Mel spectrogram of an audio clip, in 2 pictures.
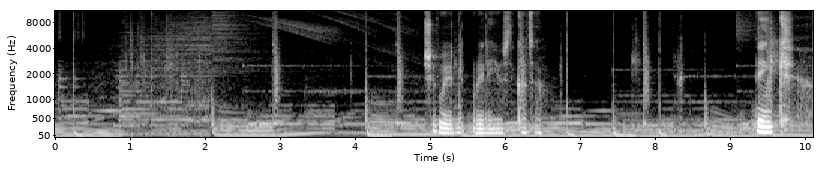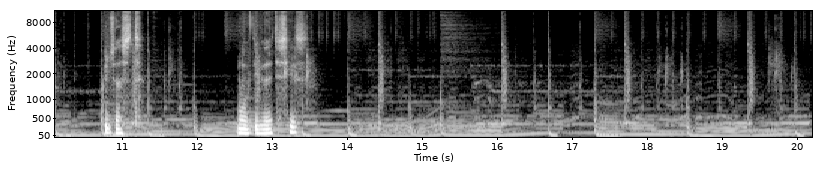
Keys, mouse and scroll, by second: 1.0 alt+x, 1.6 alt+x, 2.0 alt+x, 2.4 alt+x, 3.1-3.9 shift+middle drag, 3.9 scroll down 2, 7.8 alt+x, 8.3 alt+x, 10.5 alt+x, 10.6 Tab, 11.0 click, 12.5 g, 12.9 click, 13.1 g, 14.2 click, 14.6 g, 15.5 click, 17.4 g, 17.7 click, 19.1 click.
